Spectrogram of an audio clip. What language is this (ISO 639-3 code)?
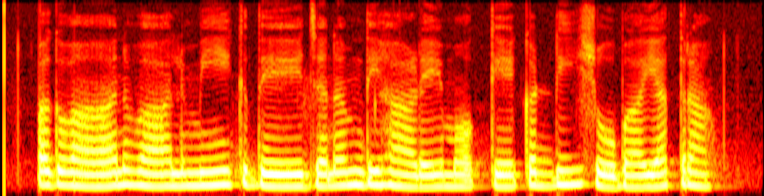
pan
